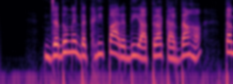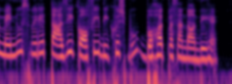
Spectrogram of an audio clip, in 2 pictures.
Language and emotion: Punjabi, happy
